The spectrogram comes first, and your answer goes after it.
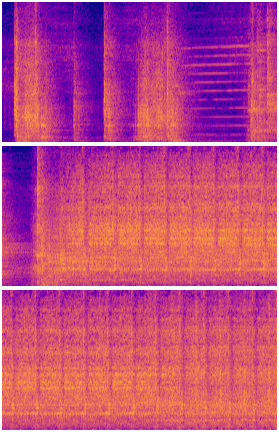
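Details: Troy-Bilt riding lawn mower, inherited after long storage (mold buildup), deck detached: spark confirmed; a few short starter bursts then long steady crank at about three pulses a second that never fires. Cranks but won't start.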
